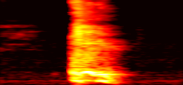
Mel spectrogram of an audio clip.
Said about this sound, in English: About the characters, um, oh I got a cough now.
